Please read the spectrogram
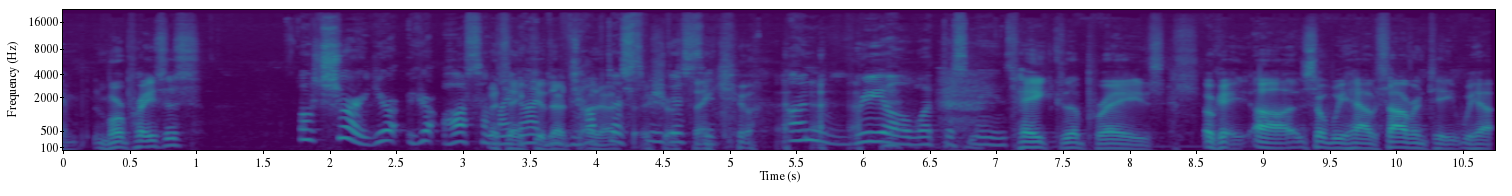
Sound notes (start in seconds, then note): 6.0 Adamus chuckles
